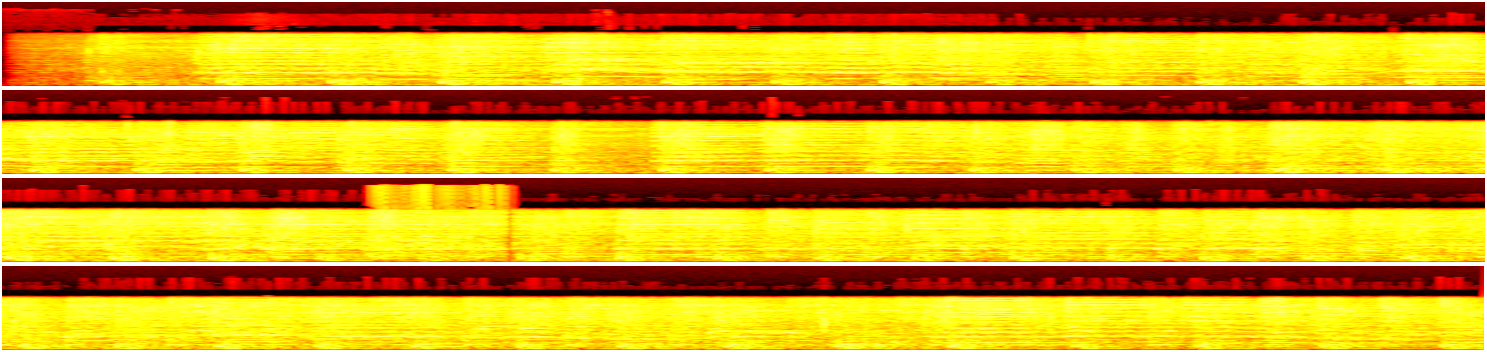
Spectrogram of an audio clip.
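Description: A lively band plays loud, steady, upbeat music with a driving beat and brassy tones throughout, and a crowd seems to cheer along beneath it.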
